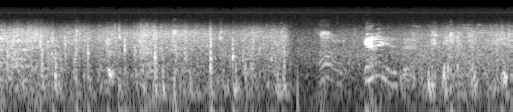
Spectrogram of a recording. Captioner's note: horse hooves pattering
